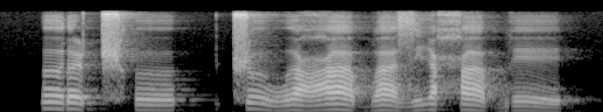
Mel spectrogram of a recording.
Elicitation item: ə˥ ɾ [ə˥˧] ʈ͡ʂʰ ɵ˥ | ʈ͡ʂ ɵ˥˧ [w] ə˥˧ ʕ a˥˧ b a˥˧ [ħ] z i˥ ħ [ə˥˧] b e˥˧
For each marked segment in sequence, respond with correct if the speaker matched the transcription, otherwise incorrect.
correct, incorrect: β, incorrect: none, incorrect: a˥˧

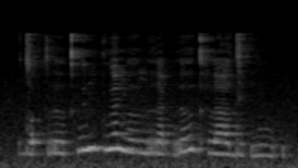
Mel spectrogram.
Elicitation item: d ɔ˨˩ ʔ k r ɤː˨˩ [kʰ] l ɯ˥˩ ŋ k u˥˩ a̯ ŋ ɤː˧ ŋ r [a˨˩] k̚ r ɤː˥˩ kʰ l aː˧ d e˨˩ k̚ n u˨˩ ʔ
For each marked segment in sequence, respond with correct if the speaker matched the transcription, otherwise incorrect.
correct, correct

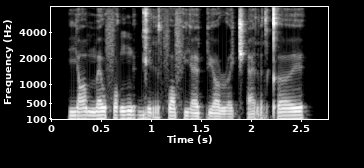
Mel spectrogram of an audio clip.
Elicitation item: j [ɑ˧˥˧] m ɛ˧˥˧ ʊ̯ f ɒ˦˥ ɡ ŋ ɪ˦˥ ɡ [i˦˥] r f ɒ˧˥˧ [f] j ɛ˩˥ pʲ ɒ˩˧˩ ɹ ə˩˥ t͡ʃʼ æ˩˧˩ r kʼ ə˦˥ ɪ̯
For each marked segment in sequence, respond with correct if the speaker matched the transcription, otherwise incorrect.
correct, incorrect: i˧˩, correct

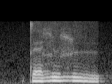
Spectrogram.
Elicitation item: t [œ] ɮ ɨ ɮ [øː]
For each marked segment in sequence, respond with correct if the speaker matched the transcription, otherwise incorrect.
incorrect: ɛ, incorrect: ʉː

